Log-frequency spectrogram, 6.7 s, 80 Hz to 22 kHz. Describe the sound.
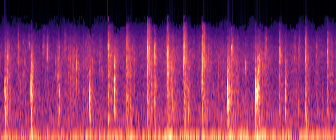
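Footsteps walking across a salon toward a staircase in a 1946 drama film: many steady, fairly faint steps in an even rhythm, a couple landing louder near the end, over a low background hum.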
